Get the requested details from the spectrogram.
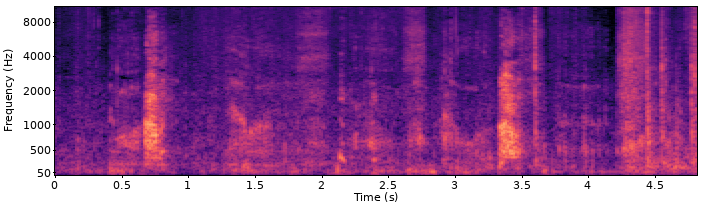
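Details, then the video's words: Jack the dog objecting to a lawnmower with two sharp barks about three seconds apart, surrounded by steady engine noise and rustling. "Jack does not approve of the lawnmower"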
